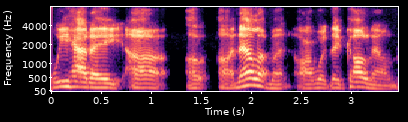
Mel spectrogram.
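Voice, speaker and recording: A fairly slow, animated tone with a South Carolina accent. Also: man. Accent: Southern US (South Carolina). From US South. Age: 70s. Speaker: near-death experience author and speaker. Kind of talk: podcast interview. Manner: animated, emphatic.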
